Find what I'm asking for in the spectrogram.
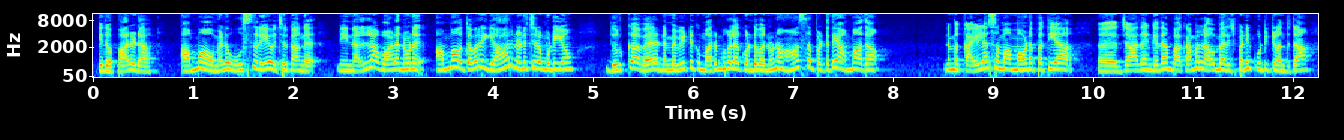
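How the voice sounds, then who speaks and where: A woman voicing a sharp-tongued, scheming young woman who pushes and coaxes her family in a cartoon drama. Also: sits high, quick pace. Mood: coaxing. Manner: pushy, coaxing.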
